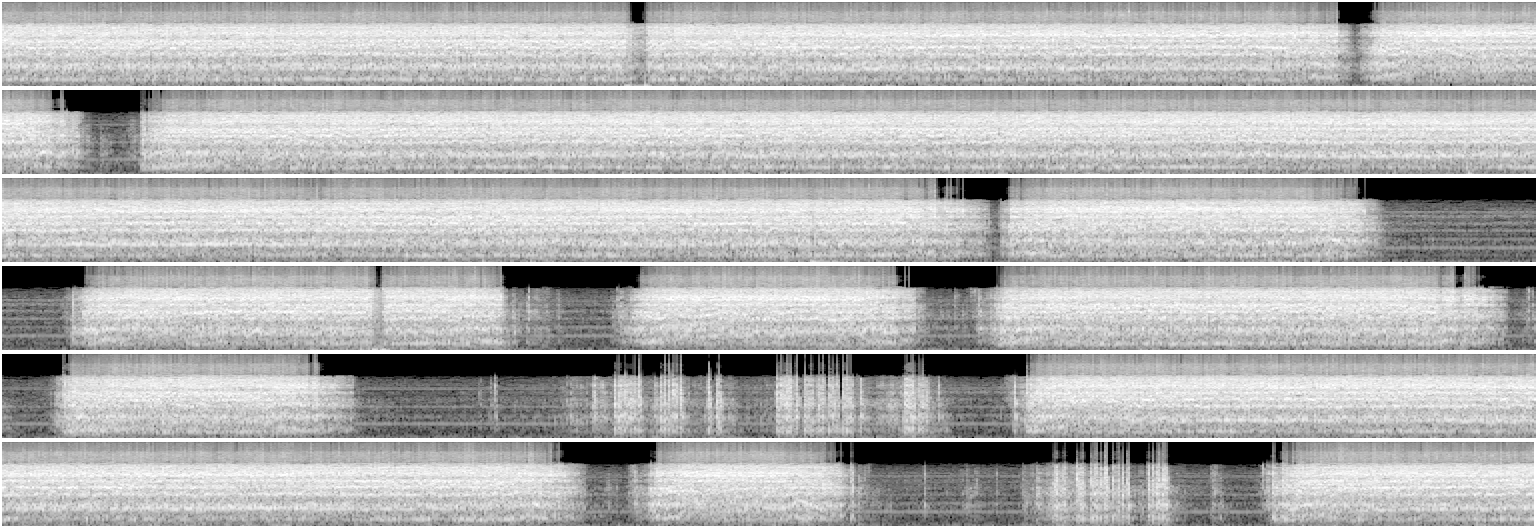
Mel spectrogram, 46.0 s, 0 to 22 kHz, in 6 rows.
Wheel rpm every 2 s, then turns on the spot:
220, 210, 210, 130, 150, 220, 220, 230, 220, 200, 150, 60, 100, 120, 180, 100, 20, 40, 210, 220, 130, 20, 120.
24-26 40-44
